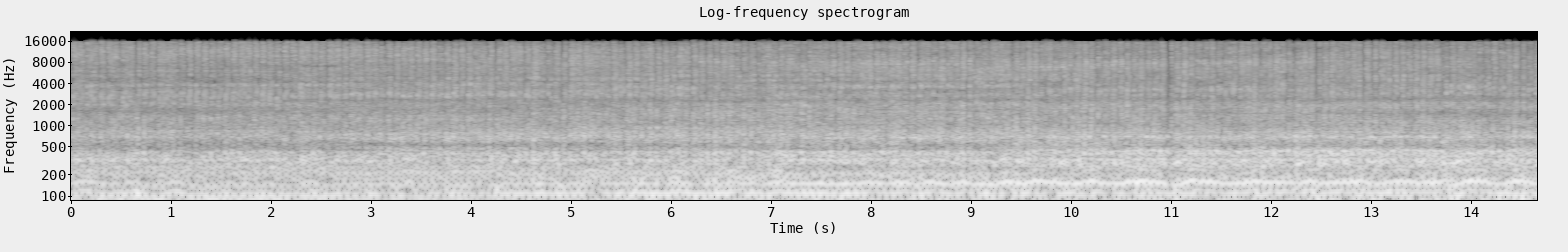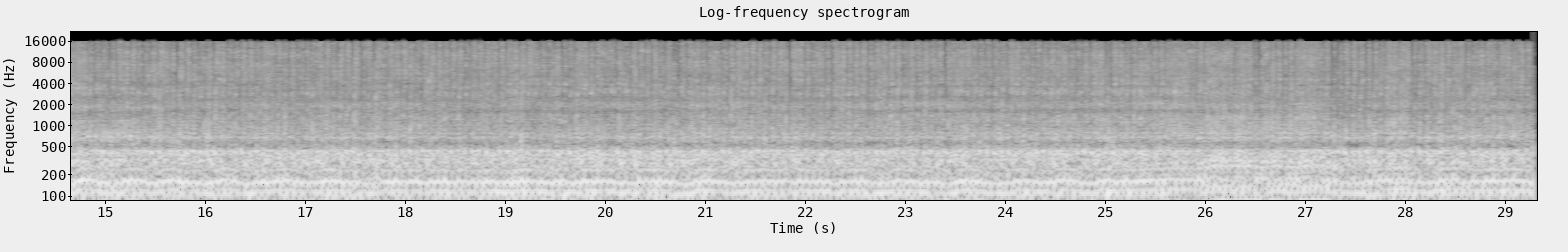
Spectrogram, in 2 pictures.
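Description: A 1969 Camaro drag car's engine idling steadily, with no revving.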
